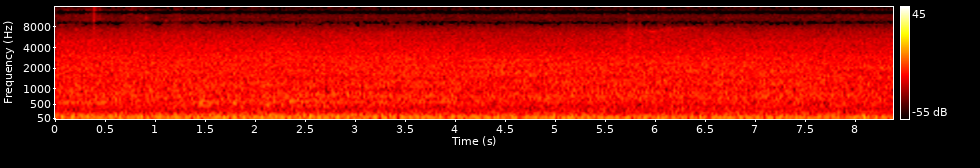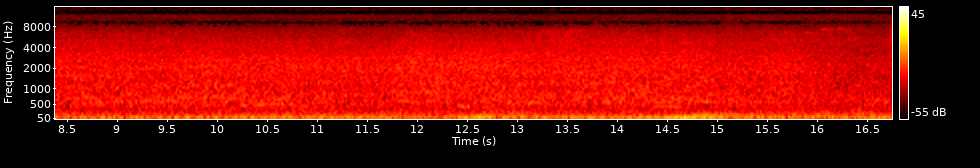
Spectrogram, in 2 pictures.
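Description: Light rain hisses steadily outdoors.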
